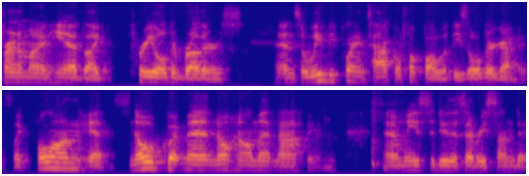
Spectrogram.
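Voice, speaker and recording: A man with a plain, everyday voice speaks in a Canadian accent at medium pitch. His pace is fairly quick and his intonation fairly even. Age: 40s. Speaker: firefighter. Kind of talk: casual chat.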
